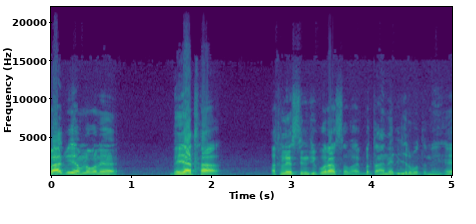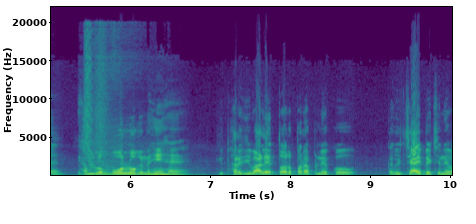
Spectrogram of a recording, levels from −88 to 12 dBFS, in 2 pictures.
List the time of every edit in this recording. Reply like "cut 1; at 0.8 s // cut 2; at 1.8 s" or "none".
cut 1; at 5.2 s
